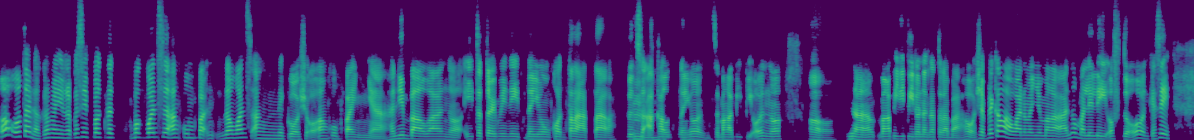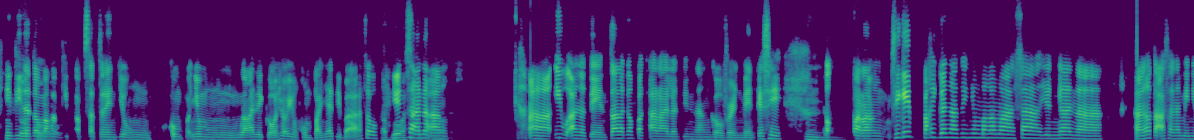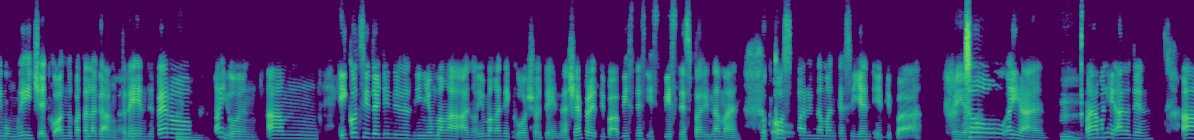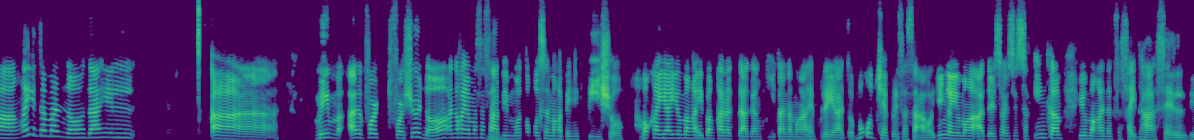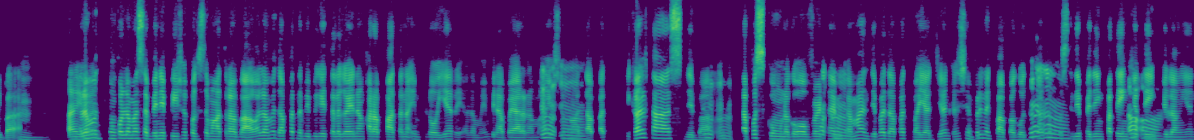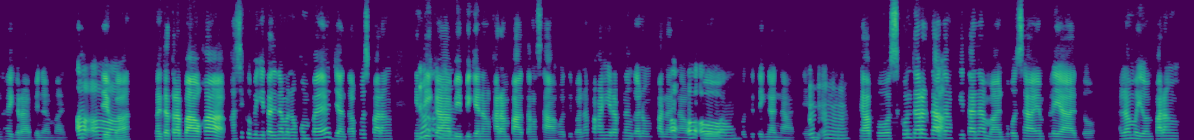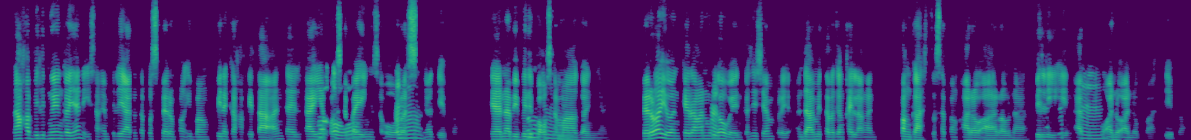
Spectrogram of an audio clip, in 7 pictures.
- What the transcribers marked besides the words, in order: other background noise; tongue click; tongue click
- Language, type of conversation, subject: Filipino, unstructured, Ano ang opinyon mo sa sistema ng sahod sa Pilipinas?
